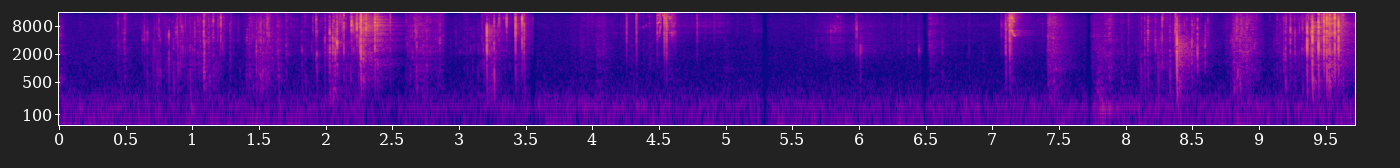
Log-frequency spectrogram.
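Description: Thick sleigh slime with jelly cube sponges mixed through it, stretched, folded and squished by hand, giving irregular sticky crackles and small pops. The crackles are louder about two seconds in and cluster near the end.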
